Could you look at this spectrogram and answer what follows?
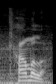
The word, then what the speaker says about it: Kamala: She's only new, and people have pronounced it. It's Kamala.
